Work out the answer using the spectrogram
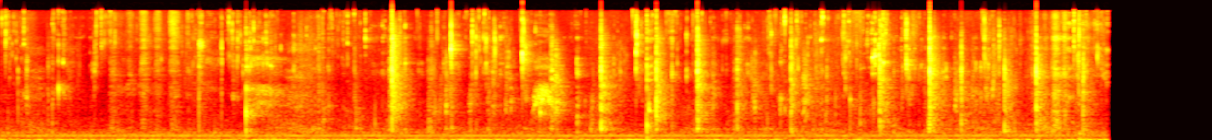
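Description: Close-miked wet squishing, smacking and clicking of juicy blackberries being chewed, over a faint steady low hum; the sound cuts out abruptly near the end.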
